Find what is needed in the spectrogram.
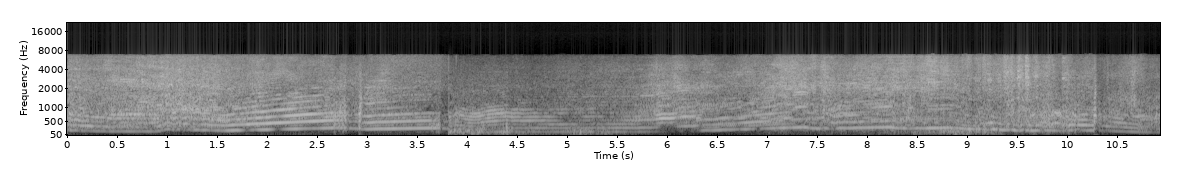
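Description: Peugeot 207 S2000 rally car's four-cylinder engine revving hard, its pitch climbing through each gear and dropping at the shifts and lifts, several times over. The sound changes suddenly about four and six seconds in, where the pitch holds steady for a while between climbs.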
